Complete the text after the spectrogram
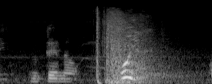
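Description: A creature lets out a loud, sudden shriek.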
